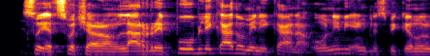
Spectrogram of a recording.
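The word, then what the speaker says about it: República: around the order and it's not Republic it's not as it becomes a Republica it's not Dominican but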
